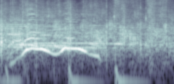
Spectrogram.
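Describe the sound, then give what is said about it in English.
An audience applauds at the close of a Creative Live show in a steady, dense wash of clapping that holds at full level throughout, with a single voice whooping in a rising and falling cheer over the noise. “Big, big, big round of applause for Brené.”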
